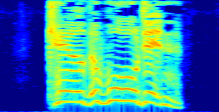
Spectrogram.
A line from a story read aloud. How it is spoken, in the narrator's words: the Briton shouted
